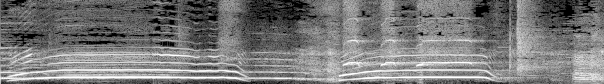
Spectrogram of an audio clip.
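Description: A high-pitched voice holding two long notes, each sliding up at the start and dropping away at the end, the second shorter than the first, with a gap of about a second between them.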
